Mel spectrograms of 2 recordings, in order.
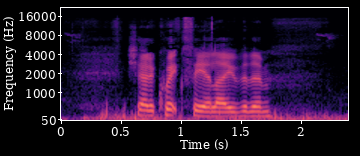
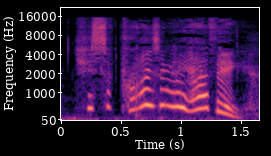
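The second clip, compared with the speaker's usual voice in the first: strained; 6 dB louder than usual. Real, not acted. Alpaca climbs on her back.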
